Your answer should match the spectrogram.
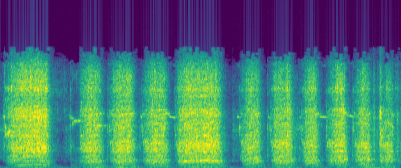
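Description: Cordless drill-driver driving a wood screw into screen-printed plywood, running in a series of short pulses that come quicker toward the end.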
